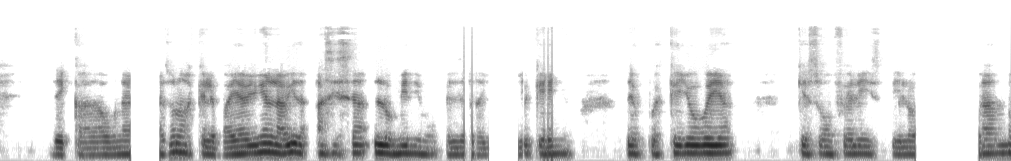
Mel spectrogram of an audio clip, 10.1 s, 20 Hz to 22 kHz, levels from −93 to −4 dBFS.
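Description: At 1.30 s the speech falls silent in a digital broadcast dropout, fading out over about 3 ms and staying muted until 1.66 s. The receiver lost the signal or rejected corrupt frames, and it mutes until clean data returns. About 0.3 s of programme is gone, which points to roughly seven frames failing. The same fault recurs from 4.88 to 5.23 s and, longer, from 9.15 to 9.84 s, where about 0.64 s vanishes.

Between 4.64 and 4.76 s there are chunks out of order. A 40 ms block plays two chunks later than it should, so a short stretch of sound is jumbled and stitched together at three hard joins. At 5.44 to 5.52 s a 40 ms chunk arrives one place late, with the same garbled effect. Unlike the dropouts, no audio is lost here and there is no silence; the material is all present, just shuffled.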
